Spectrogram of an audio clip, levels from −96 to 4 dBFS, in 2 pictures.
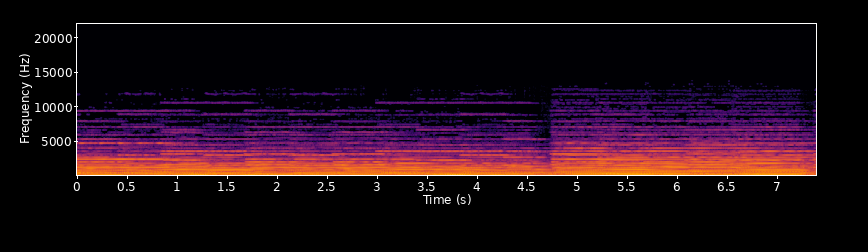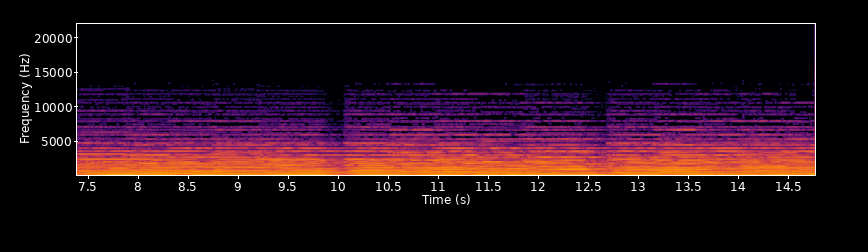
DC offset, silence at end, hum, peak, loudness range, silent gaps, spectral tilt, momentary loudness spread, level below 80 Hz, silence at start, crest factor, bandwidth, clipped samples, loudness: under 0.1%; 0 s; none; -4 dBFS; 3 LU; none; -6.5 dB/octave; 4 LU; -22 dBFS; 0 s; 14 dB; 8.4 kHz; under 0.1%; -19 LUFS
